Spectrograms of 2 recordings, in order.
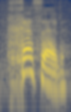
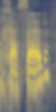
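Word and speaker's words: חסד: Where even though normally you're supposed to emphasize the last syllable, you always emphasize the first syllable in the following situation. When you have two segals in a row. Sheker. Chesed. not chesed, chesed.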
